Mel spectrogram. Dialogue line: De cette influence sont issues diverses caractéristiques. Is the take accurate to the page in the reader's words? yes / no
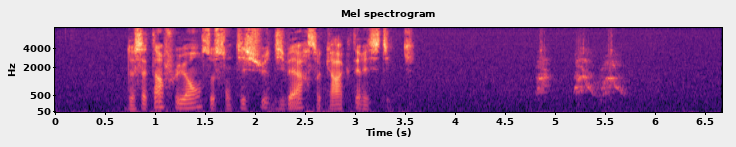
yes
